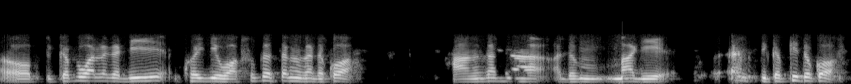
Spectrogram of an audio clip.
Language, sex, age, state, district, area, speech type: Manipuri, male, 45-60, Manipur, Kangpokpi, urban, conversation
